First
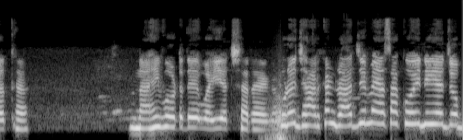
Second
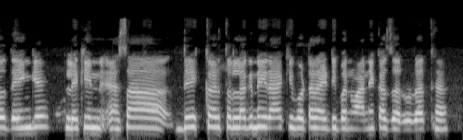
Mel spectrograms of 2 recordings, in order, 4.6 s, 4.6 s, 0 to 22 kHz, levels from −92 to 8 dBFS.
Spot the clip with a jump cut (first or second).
first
